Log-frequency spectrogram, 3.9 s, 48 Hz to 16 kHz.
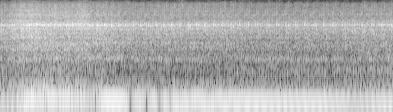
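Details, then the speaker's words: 1967 Volvo 122S Amazon four-cylinder, already driven warm, started in neutral with choke about halfway out: steady low even rumble with brief dip mid-clip, no misses or knocks; normal idle on choke. "got the choke out about halfway yeah it seems to be all right"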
